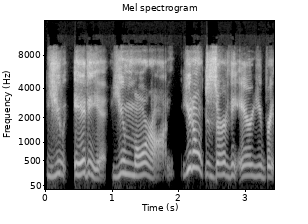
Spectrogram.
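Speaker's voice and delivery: acted yelling, shouting insults. Describing harsh self-talk, the speaker gives an example, mock-yelling at a child. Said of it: "you yelled at them".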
